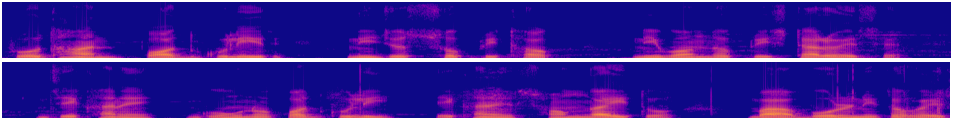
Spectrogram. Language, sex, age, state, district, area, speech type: Bengali, male, 30-45, West Bengal, Nadia, rural, read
